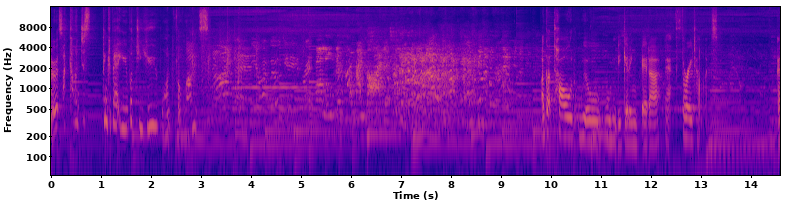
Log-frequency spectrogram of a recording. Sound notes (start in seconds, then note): 8.0 crowd laughter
